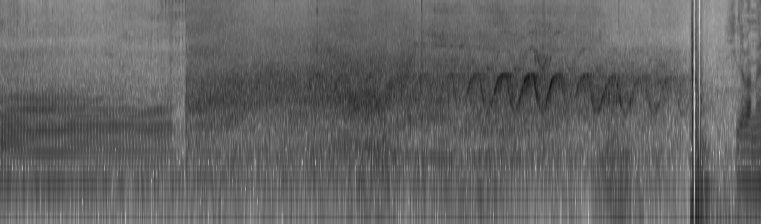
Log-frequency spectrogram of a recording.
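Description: A police car with a siren passing along a street in Pattaya, Thailand, its wailing siren rising over steady traffic noise and then fading, with a sharp thump near the end.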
